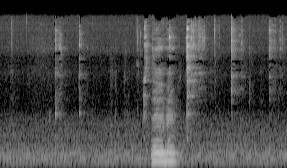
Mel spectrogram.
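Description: Metal fork clicking against a glazed ceramic bowl a few times, scattered light taps while picking at the food. A short vocal sound comes about three seconds in.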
